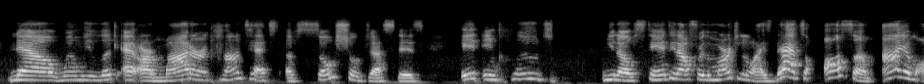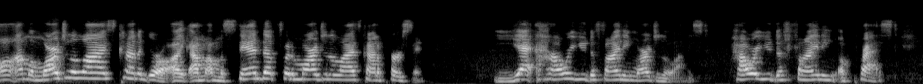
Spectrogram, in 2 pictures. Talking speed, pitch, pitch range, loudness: 170 wpm, 210 Hz, 180-235 Hz, -17 LUFS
